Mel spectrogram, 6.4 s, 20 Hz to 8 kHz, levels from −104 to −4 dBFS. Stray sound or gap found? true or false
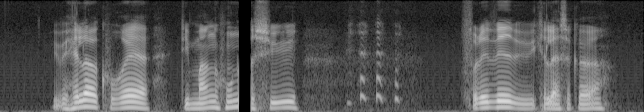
true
